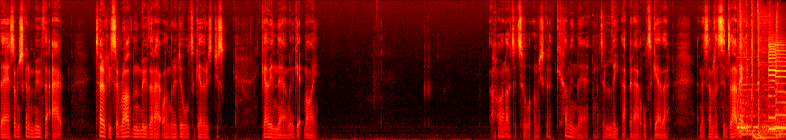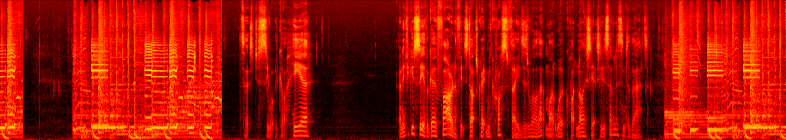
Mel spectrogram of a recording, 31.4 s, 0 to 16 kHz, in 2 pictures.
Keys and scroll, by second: 12.2 BackSpace, 14.7 space, 16.1 space, 20.1 space, 28.9 space.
